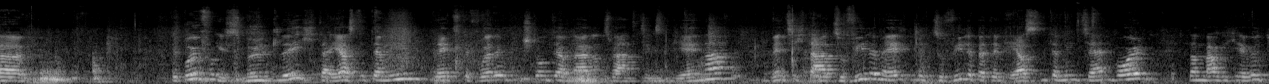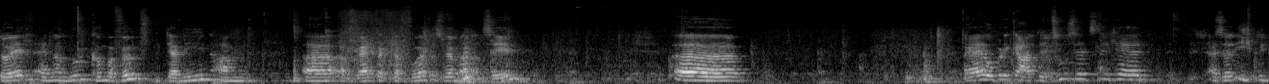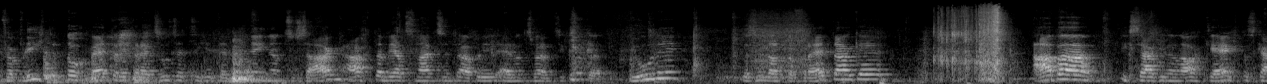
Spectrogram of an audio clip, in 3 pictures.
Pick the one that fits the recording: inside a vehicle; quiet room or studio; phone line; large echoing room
large echoing room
